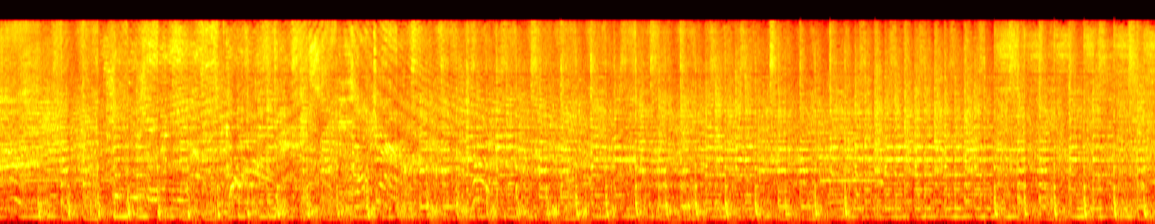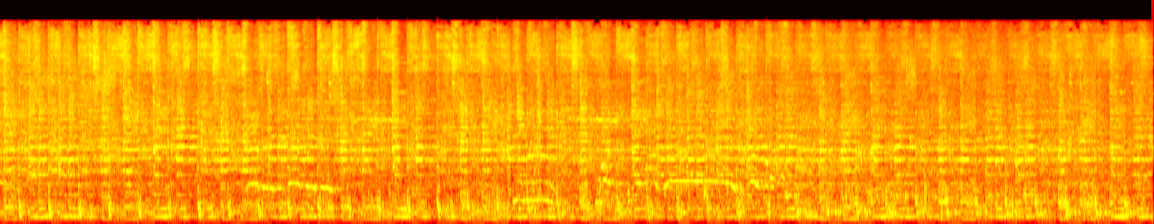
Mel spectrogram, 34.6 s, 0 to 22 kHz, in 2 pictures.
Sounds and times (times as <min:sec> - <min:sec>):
Techno: 0:00.0 - 0:34.6.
